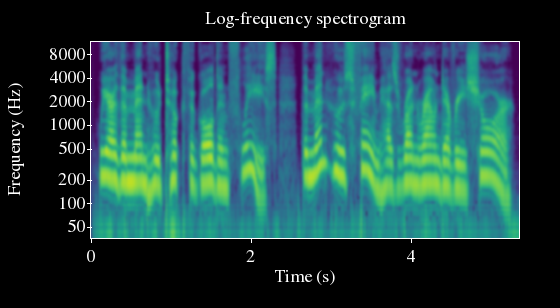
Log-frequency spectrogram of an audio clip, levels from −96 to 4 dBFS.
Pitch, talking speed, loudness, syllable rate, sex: 195 Hz, 200 wpm, -17 LUFS, 5.2 syllables/s, female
